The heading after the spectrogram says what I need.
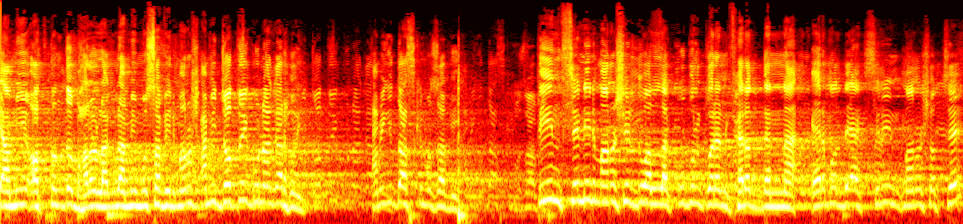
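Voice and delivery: ordinary talk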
